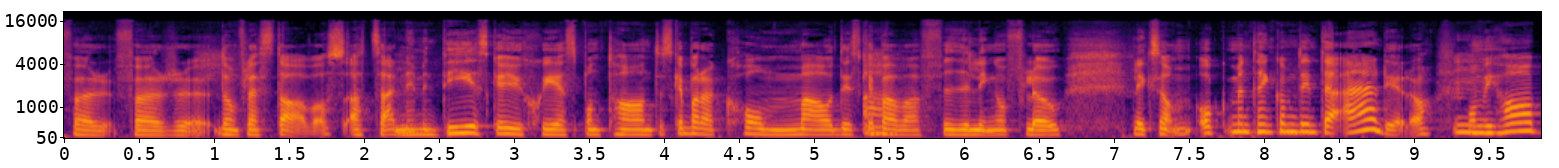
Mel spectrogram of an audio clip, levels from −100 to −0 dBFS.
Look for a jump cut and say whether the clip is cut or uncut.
uncut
